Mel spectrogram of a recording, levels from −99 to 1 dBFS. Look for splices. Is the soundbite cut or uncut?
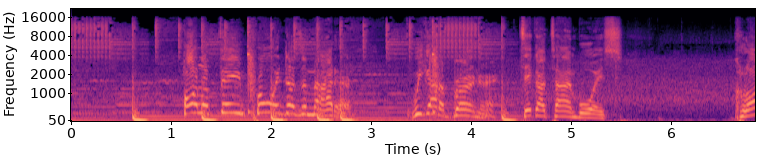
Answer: cut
